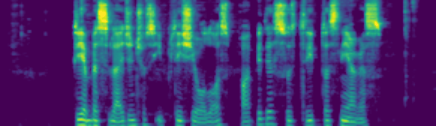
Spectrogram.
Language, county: Lithuanian, Klaipėda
